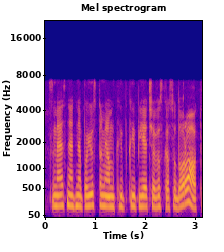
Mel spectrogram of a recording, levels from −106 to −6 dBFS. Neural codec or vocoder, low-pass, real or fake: none; 7.2 kHz; real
